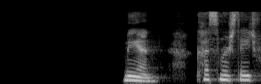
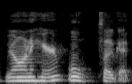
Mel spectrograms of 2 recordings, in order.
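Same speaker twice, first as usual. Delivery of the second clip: ordinary talk, nothing marked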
